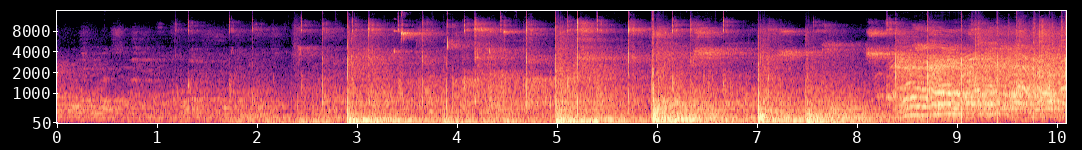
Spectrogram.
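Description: Table tennis rally: a celluloid or plastic ball ticking off bats and table in a run of sharp clicks, with several heavy thuds in the middle of the rally. Voices take over near the end as the point finishes.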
